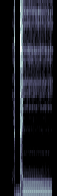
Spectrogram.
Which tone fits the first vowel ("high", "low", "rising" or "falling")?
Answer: low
